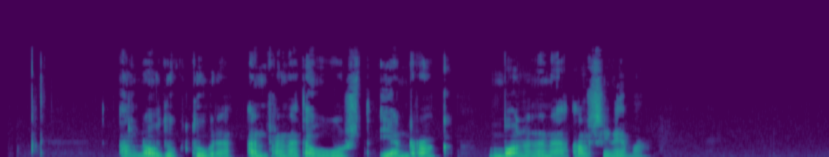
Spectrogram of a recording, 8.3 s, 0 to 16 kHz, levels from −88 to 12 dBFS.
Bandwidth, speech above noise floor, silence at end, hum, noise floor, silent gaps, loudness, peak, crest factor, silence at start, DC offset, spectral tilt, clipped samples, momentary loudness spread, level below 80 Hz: 11 kHz; 45 dB; 1.85 s; none; -73 dBFS; none; -28 LUFS; -6 dBFS; 24 dB; 1.2 s; under 0.1%; -6 dB/octave; under 0.1%; 13 LU; -50 dBFS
